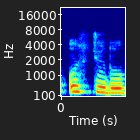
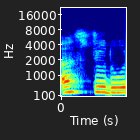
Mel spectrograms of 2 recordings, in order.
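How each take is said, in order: First: The word begins with a u vowel. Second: The word begins with an a vowel. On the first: The speaker calls it right. "उस जुदू पढ़ेंगे" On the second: The speaker calls it wrong. "नहीं पढ़ेंगे"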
